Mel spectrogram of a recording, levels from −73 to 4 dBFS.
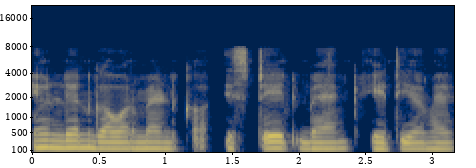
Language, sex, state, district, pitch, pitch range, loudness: Hindi, male, Bihar, Jamui, 130 Hz, 130-140 Hz, -19 LUFS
